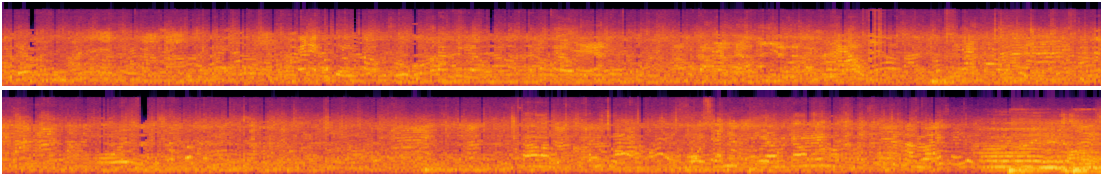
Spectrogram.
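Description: Women chatter and talk nearby in a lively crowd.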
